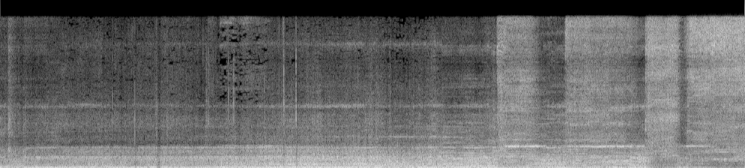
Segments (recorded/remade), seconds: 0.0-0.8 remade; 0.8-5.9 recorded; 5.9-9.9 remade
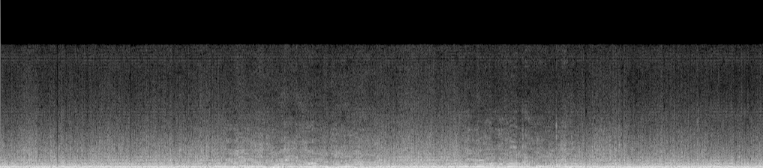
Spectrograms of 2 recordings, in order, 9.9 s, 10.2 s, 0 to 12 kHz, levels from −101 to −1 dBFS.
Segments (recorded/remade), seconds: 0.0-3.0 recorded; 3.0-5.0 remade; 5.0-6.2 recorded; 6.2-7.7 remade; 7.7-10.2 recorded

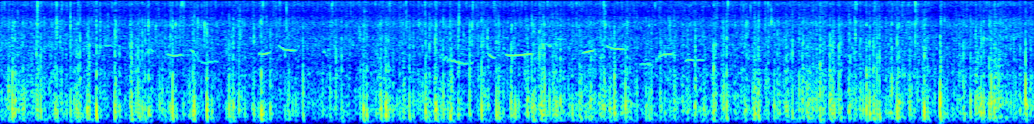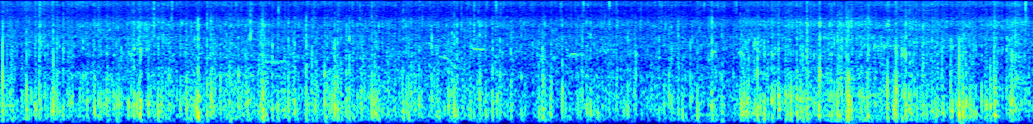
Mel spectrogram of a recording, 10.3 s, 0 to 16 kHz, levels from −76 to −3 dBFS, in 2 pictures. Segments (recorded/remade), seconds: 0.0-5.0 recorded; 5.0-6.0 remade; 6.0-8.9 recorded; 8.9-10.3 remade

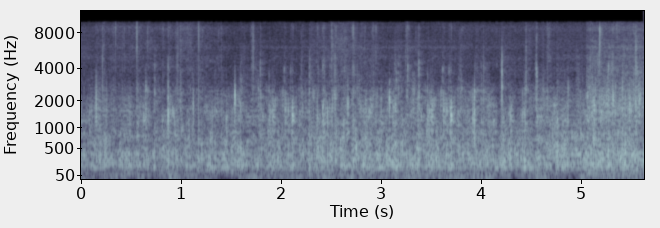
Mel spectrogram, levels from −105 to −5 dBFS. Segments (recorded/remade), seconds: 0.0-1.8 remade; 1.8-3.8 recorded; 3.8-5.0 remade; 5.0-5.6 recorded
